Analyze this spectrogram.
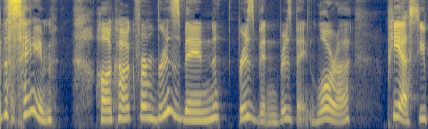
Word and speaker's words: Brisbane: It's Brisbane, not Brisbane. Or affectionately, Bris Vegas, like Las Vegas.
